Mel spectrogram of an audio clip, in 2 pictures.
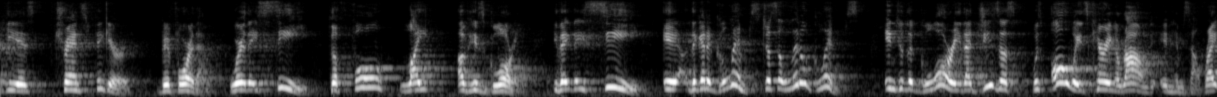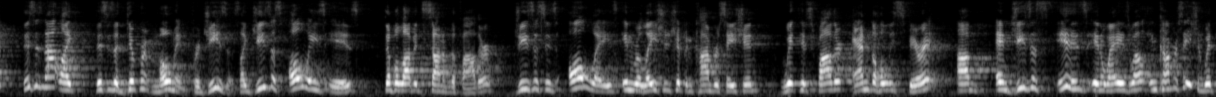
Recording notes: St Francis Catholic parish homily preached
